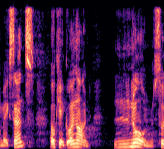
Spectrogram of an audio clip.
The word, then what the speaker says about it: non: Nnon. So K is a strong monosyllable. Notice that there's a double N. Nnon, right? Very little.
